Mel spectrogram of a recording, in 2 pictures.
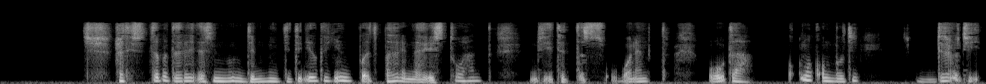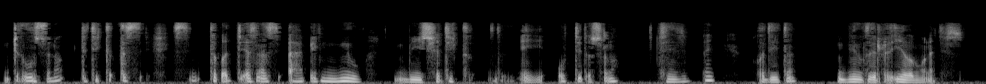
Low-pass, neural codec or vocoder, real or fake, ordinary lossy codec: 7.2 kHz; autoencoder, 22.05 kHz, a latent of 192 numbers a frame, VITS, trained on many speakers; fake; MP3, 32 kbps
